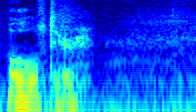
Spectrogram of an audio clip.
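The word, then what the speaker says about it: Boelter: The suspect is named Vance Luther Bolter. It's spelled B O E L T E R pronounced Bolter.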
